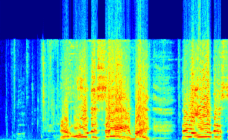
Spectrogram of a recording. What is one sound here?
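A young man shouts excitedly.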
